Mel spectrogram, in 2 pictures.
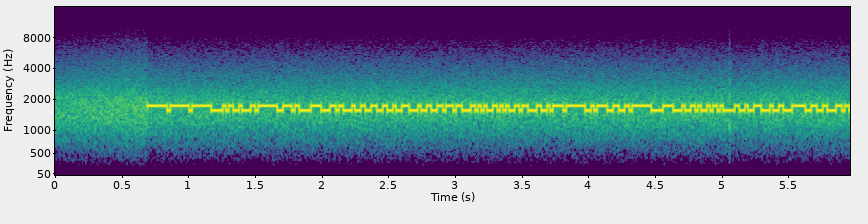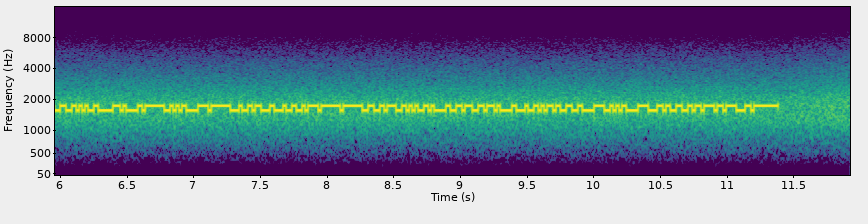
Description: RTTY (45.45 baud, 170 Hz shift), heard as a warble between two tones, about 1650 Hz centre, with radio static. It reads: CON IL PASSAGGIO DEL MINISTERO A GIUSEPPE FIORONI,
